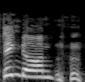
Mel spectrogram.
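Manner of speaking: doorbell imitation.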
